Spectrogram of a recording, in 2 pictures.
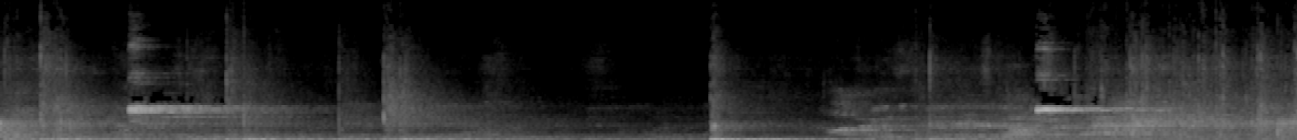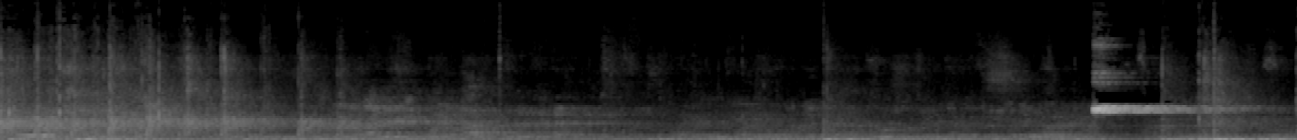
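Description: A referee's whistle blows short, sharp blasts.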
